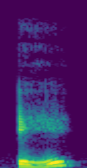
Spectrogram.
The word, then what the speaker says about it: Atropa: Her name's Atropa and it is spelled Atropa, but it is pronounced Atrowpah.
